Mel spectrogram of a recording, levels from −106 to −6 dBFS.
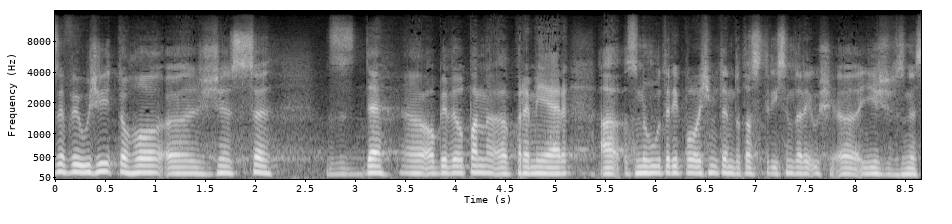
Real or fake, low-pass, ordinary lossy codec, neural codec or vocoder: fake; 14.4 kHz; AAC, 48 kbps; autoencoder, 48 kHz, 32 numbers a frame, DAC-VAE, trained on Japanese speech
